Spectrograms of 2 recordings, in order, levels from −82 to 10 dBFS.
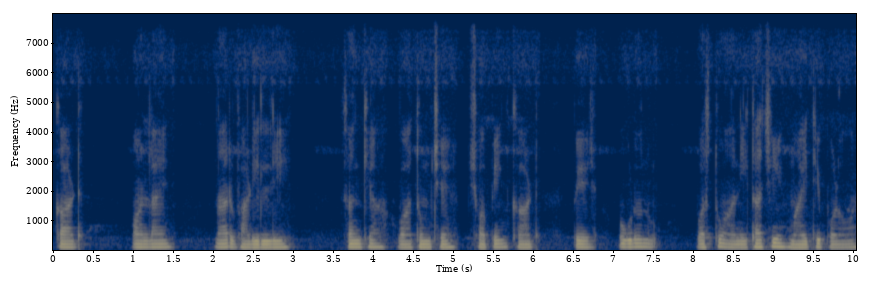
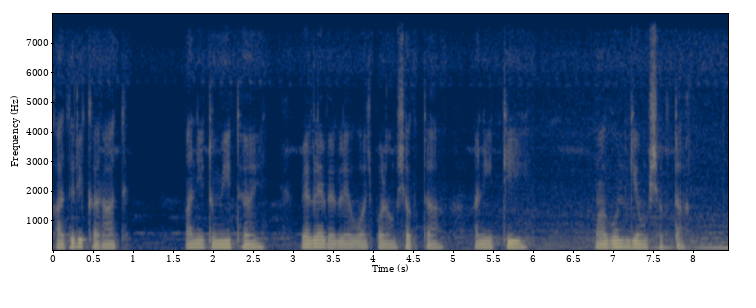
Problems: none marked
